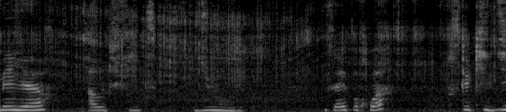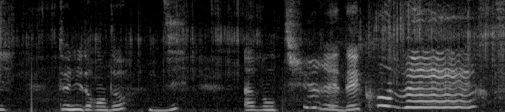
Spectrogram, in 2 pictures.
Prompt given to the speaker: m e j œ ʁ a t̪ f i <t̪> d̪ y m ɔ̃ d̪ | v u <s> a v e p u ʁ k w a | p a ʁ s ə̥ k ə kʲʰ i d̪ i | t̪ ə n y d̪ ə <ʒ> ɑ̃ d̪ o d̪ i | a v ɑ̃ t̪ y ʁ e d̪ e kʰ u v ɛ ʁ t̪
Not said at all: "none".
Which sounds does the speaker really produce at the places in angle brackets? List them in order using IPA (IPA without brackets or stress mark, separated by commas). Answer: t̪, s, ʁ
